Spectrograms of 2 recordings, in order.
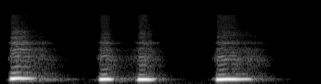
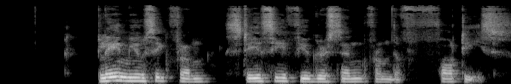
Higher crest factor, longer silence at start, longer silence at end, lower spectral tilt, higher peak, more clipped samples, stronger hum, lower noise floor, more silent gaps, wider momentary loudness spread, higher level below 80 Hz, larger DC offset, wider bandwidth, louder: about the same, 12 dB vs 16 dB; second, 0.1 s vs 0.65 s; first, 0.7 s vs 0 s; first, -9 dB/octave vs -4.5 dB/octave; about the same, 0 dBFS vs -2 dBFS; neither; neither; first, -63 dBFS vs -57 dBFS; neither; first, 15 LU vs 12 LU; second, -64 dBFS vs -56 dBFS; neither; second, 3.7 kHz vs 17 kHz; first, -11 LUFS vs -18 LUFS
